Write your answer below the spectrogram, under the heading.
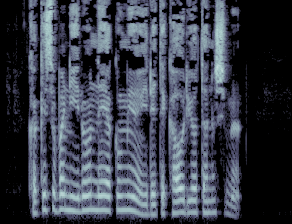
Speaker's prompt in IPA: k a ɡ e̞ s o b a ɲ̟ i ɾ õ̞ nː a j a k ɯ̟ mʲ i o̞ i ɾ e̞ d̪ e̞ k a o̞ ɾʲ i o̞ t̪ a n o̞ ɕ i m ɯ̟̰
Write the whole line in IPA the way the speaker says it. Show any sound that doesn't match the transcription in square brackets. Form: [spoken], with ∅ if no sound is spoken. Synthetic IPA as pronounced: k a [k] e̞ s o b a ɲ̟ [iː] ɾ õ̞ nː a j a k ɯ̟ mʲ i o̞ i ɾ e̞ [t̪] e̞ k a o̞ ɾʲ i o̞ t̪ a n o̞ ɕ i m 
